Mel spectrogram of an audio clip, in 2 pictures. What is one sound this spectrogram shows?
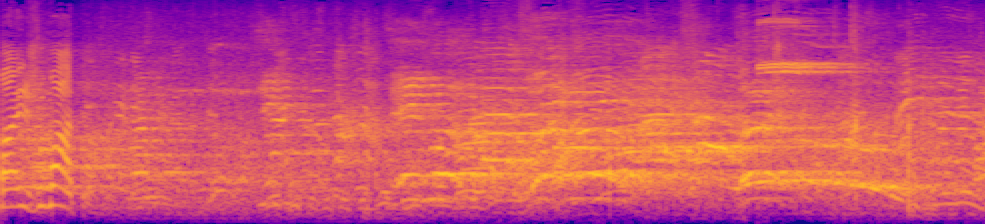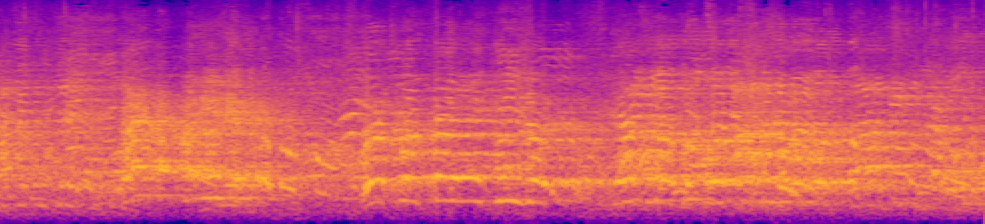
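Children shout and cheer excitedly in a large echoing hall.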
